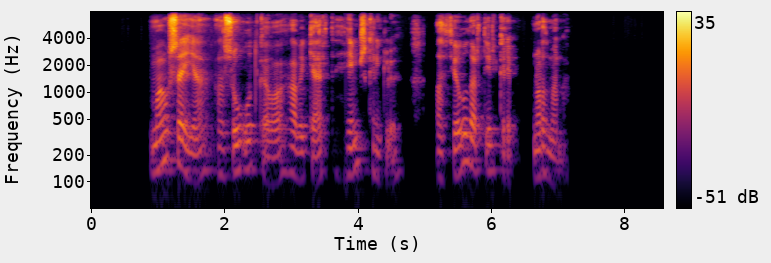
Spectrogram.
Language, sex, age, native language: Icelandic, male, 30-39, Icelandic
